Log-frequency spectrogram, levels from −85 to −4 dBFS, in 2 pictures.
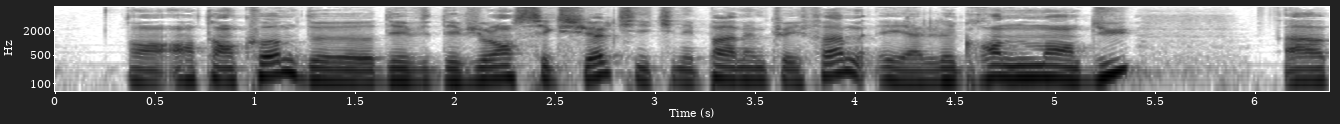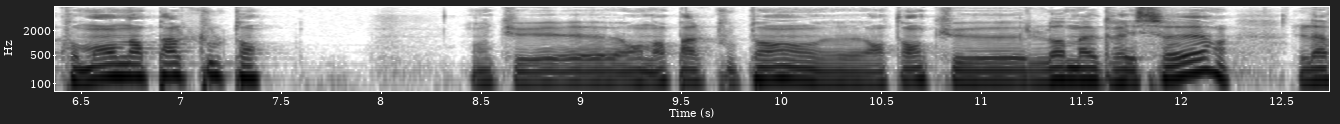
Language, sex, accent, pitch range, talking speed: French, male, French, 105-130 Hz, 215 wpm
